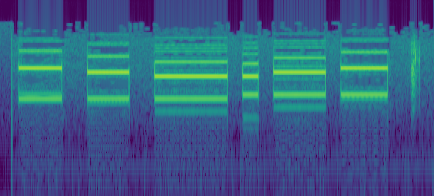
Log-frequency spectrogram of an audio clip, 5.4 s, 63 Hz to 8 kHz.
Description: DTMF, heard as telephone touch tones, tones of about 540 ms. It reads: 321456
